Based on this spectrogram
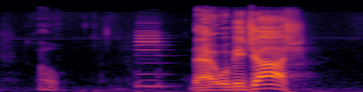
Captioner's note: buzzer beeping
